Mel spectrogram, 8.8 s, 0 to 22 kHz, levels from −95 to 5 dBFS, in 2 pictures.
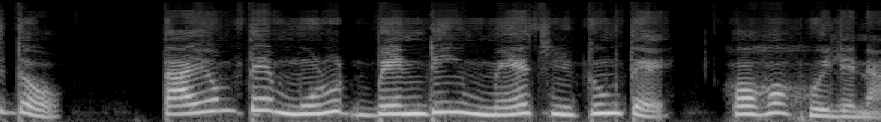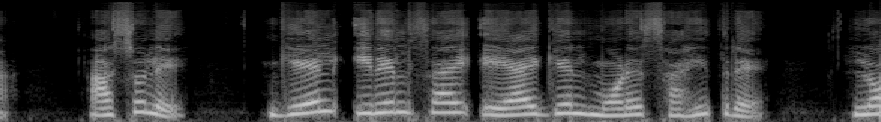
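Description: Throughout, the speech sounds rough and grainy, likely from Opus compression at a low bitrate near 16 kbps in CELT mode; a spectrogram shows noise-filled bands with few holes, reaching about 20.2 kHz.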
